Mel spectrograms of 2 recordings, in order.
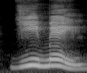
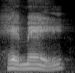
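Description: First: GMAIL said "yi-meil"; pronunciación inglesa. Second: GMAIL with the Spanish letter G, "he-meil"; pronunciación española. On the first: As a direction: say Gmail with the English letter G, "jee-mail". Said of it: "¿dónde está la Y y la I?". (Gmail a la inglesa, «yiméil») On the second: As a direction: say Gmail as "heh-mail". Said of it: "Entonces, ¿cómo es?". (Gmail a la española, «jeméil») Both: Shown as a demonstration.

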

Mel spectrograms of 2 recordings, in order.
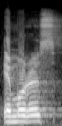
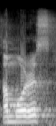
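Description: First: एमोरस with an open "e" at the start; amorous pronounced "emorous"; variant pronunciation. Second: अमोरस with a short neutral "uh" at the start; amorous pronounced "uh-morous"; standard pronunciation. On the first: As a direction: say it as एमोरस, E-morous. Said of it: "अमोरस इसका pronunciation है". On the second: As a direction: say it as अमोरस, uh-MOR-us. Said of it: "इसका pronunciation है". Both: Shown as a demonstration.

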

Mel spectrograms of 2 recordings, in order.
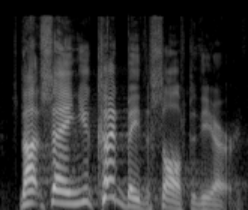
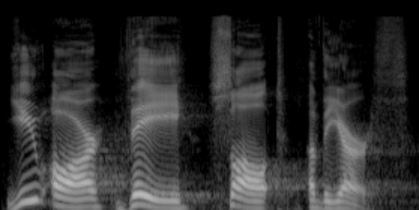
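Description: First: Could pushed up as the doubtful option; stress on could. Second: Slow, stress on You, falling firmly; emphatic statement. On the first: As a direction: lean on could to reject it. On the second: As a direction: land You as settled fact. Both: Shown as a demonstration. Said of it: "The definite article is emphatic".

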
